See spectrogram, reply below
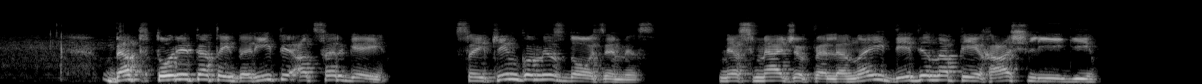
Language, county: Lithuanian, Kaunas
